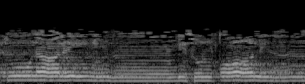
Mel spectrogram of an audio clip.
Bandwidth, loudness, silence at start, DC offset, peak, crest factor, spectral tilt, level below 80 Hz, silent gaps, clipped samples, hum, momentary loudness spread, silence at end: 5.6 kHz; -28 LUFS; 0 s; under 0.1%; -12 dBFS; 16 dB; -10 dB/octave; -68 dBFS; none; under 0.1%; none; 8 LU; 0 s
